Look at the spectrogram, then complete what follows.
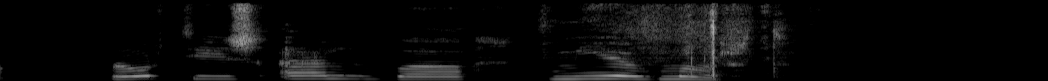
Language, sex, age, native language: Icelandic, male, 10, Icelandic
